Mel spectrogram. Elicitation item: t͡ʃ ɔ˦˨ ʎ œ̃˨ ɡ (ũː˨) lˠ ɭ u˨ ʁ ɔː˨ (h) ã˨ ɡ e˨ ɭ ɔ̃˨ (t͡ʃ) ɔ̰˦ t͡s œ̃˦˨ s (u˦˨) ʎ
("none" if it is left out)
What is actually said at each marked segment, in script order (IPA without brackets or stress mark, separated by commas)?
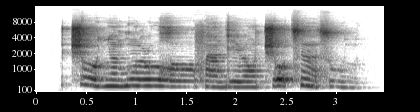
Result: ũ˨, f, t͡ʃ, u˦˨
